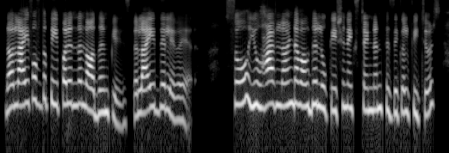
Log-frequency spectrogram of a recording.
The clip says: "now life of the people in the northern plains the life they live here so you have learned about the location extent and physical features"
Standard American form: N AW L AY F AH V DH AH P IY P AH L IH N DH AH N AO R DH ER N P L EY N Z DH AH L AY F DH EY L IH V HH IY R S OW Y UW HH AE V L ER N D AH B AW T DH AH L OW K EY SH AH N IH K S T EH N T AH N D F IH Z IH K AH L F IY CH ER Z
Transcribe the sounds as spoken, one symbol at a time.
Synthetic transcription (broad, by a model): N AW L AY F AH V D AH P IY P AH L IH N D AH N AO R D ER N P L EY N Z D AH L AY F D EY L IH V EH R S OW Y UW HH AE V L ER N D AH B AW T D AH L OW K EY SH AH N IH K S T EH N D AH N D F IH Z IH K AH L F IY CH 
